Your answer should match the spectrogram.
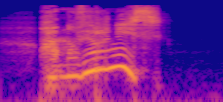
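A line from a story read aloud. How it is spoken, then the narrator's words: Furious involuntary growl. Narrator (Russian): я до того рассвирепел от их упрямства, что непроизвольно рыкнул про себя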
